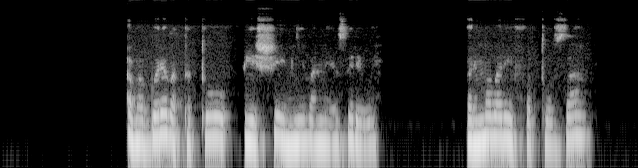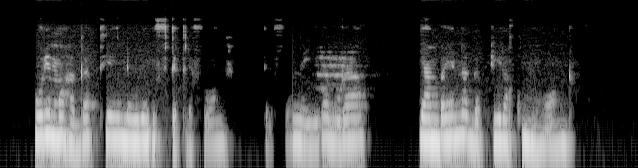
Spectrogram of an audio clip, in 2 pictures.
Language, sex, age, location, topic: Kinyarwanda, female, 25-35, Kigali, health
